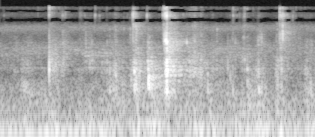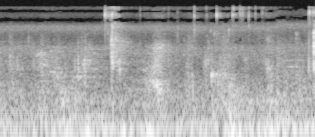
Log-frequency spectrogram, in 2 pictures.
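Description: Close-up mouth sounds of biting and chewing a soft white Khmer dessert held in a banana leaf: irregular wet smacks and clicks, the loudest about a second and a half in.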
